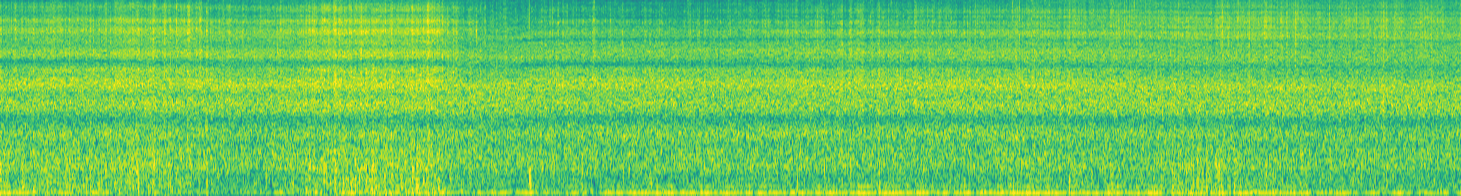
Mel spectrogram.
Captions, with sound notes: *crackle crack* man this video is long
